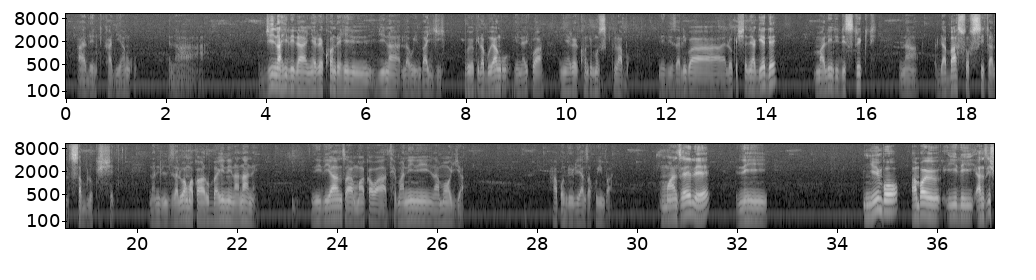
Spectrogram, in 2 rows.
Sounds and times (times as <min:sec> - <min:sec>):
Speech: 0:00.2 - 0:01.4, 0:02.1 - 0:02.8, 0:03.9 - 0:11.3, 0:11.9 - 0:14.2, 0:15.0 - 0:19.6, 0:20.3 - 0:22.4, 0:23.5 - 0:26.6, 0:28.3 - 0:29.5, 0:30.5 - 0:32.6, 0:34.5 - 0:37.1.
